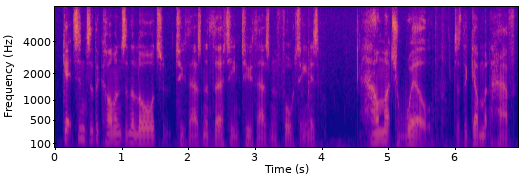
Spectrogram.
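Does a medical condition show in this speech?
No.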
